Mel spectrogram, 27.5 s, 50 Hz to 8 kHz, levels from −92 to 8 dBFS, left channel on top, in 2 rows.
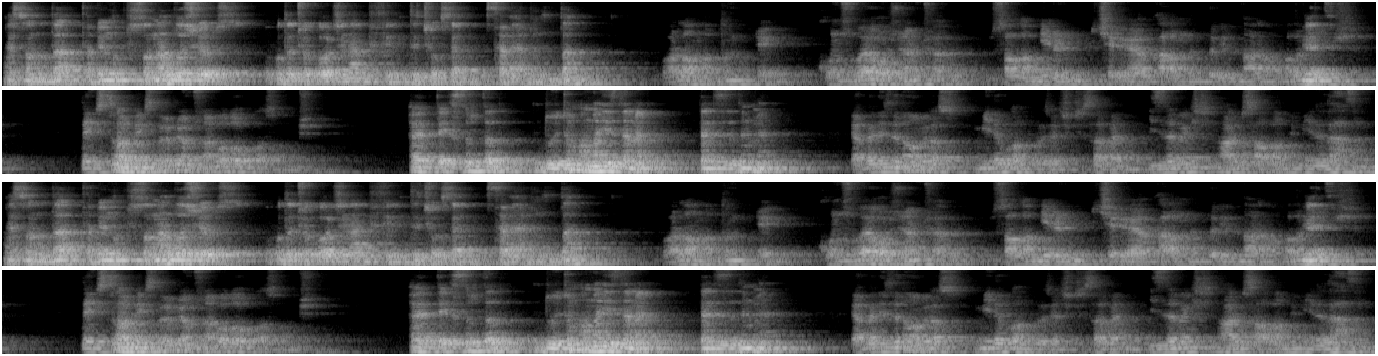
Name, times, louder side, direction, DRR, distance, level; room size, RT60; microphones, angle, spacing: voice 1, 0.0-2.4 2.6-5.8 13.0-13.2 14.9-15.1 17.8-18.8 19.0-20.3 20.7-21.4, equal, 30° left, -5 dB, 1.1 m, -22 dB
voice 2, 6.6-7.7 8.2-9.6 9.9-13.5 14.5-16.8 22.2-27.3, right 1 dB, 85° left, -10 dB, 1.3 m, -32 dB
4.5 x 3.8 x 2.6 m, 1.2 s
head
